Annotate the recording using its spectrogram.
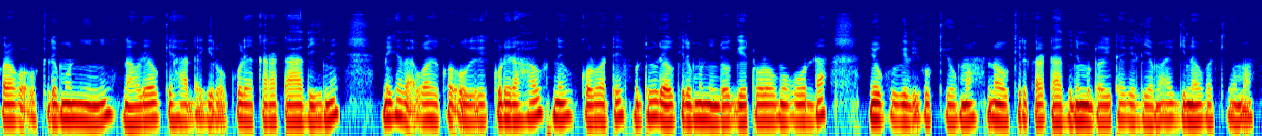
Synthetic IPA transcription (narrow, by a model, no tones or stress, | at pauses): kɔɾaɣwa̰ʔokiɾemonininaoɾeaokeɦadaɣeɾo̰koɾeakaɾataðinemeɣɛða̰o̰ɣaoɣeɣekoɾeɾaɦauneɣokɔɾwatɛmoteoɾeaokiɾemoniːndeoɣetwaɾwamoɣodaneokoɣeðiɣokiomanaokeɾekaɾataðinimodoaɣetaɣeliamaeɡinaoɣakioma̰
